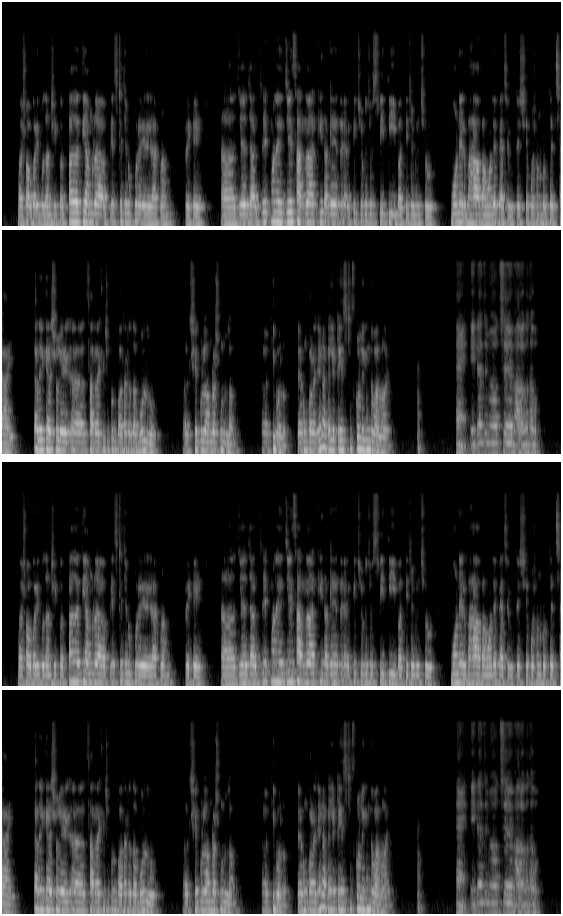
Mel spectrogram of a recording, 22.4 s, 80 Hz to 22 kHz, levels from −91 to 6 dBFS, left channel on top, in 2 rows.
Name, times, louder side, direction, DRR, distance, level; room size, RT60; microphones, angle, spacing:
voice 1, 0.3-3.4 3.7-4.0 4.4-8.6 9.0-11.4 11.8-14.2 14.8-15.9 16.4-18.9, left 2 dB, 10° left, 0.8 m, -29 dB
voice 2, 20.2-21.9, left 3 dB, 35° left, 0.4 m, -37 dB
3.4 x 2.7 x 3.1 m
head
